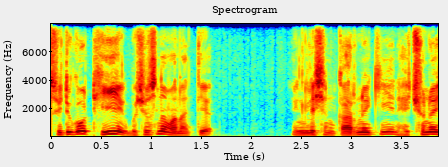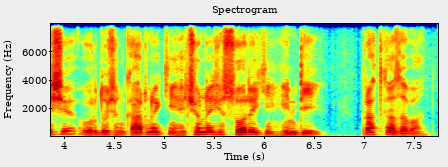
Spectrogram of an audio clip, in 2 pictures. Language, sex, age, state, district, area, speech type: Kashmiri, male, 30-45, Jammu and Kashmir, Bandipora, rural, spontaneous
